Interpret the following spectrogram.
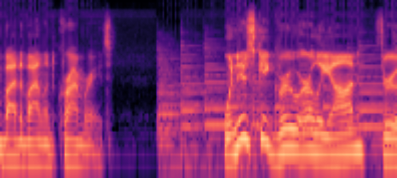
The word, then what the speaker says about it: Winooski: Number nine is Winooski. It's pronounced as Winooski, you idiot.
